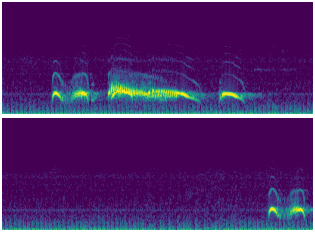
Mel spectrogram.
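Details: Spotted dove, Javanese type, in a lure recording meant to provoke other doves: paired looping coos, a long descending coo and a short note, then quiet before two more coos, low rumble throughout.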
